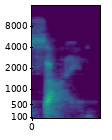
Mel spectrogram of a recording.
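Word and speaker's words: sine: we use the sign it's actually spelled s i NE but we just shorten it to SI n we don't say sin we say sign all right A lot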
